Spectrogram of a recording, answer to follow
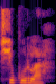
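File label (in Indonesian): "syukurlah", Indonesian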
